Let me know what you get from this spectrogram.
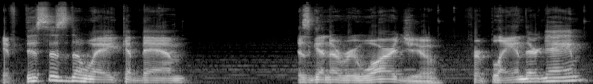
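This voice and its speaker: Slow-talking Brazilian man with bright voice. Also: fairly low pitch, very animated, faint music behind. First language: Portuguese. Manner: exasperated, repeats words for emphasis. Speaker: gaming channel host. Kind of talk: frustrated gaming rant to camera.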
